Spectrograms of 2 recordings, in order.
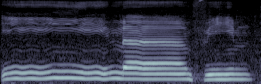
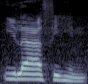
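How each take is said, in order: First: The first vowel is lengthened. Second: The first vowel is short. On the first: The speaker calls it right. "এক আলিফ টেনে পড়তে হবে" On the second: The speaker calls it wrong. "অধিকাংশ লোক বলে"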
